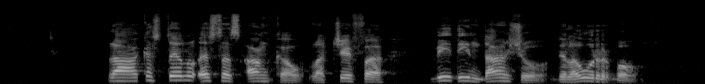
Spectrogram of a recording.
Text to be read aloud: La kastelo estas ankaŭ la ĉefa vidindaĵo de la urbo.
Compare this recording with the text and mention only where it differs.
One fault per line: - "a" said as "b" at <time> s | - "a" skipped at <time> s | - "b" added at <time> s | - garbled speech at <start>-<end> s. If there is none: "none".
none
